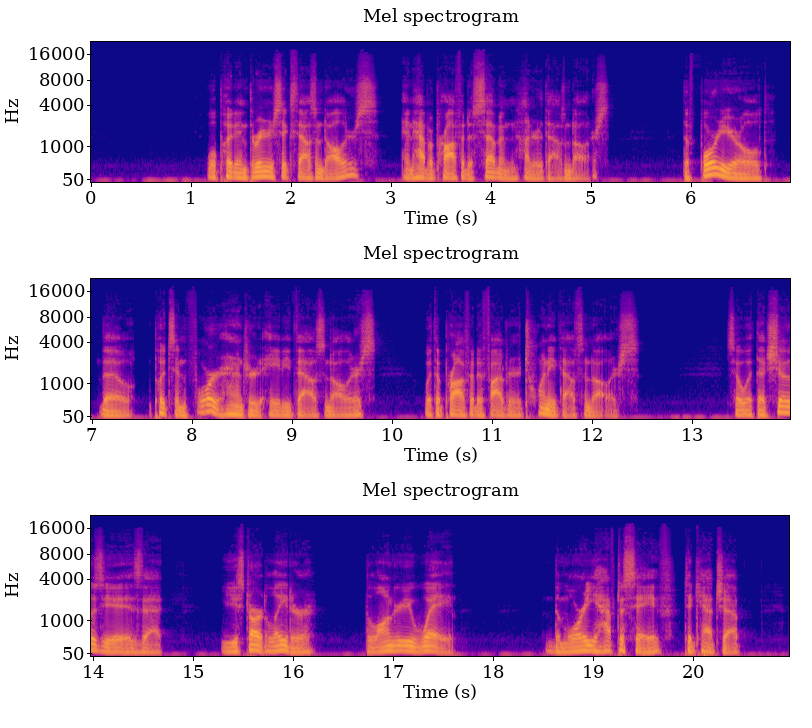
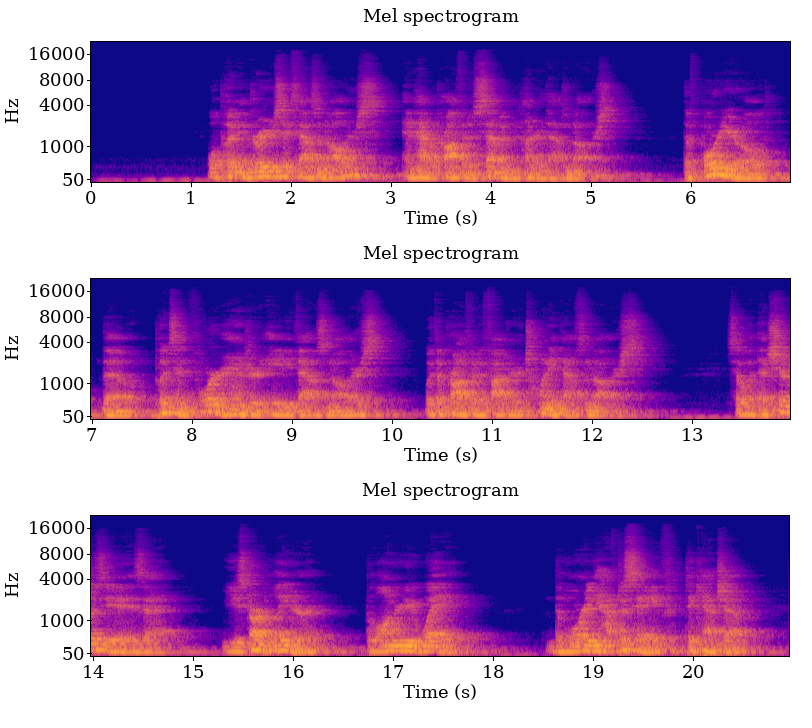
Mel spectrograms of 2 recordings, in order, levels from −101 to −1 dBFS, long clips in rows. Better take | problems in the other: first | off-mic speech; far // room echo; noticeable; dies away in 0.6 s

